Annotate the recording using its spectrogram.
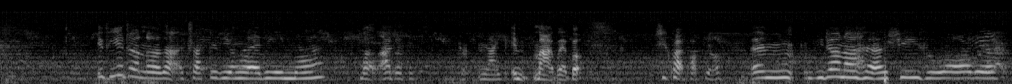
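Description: A young girl talks and sings close by.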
